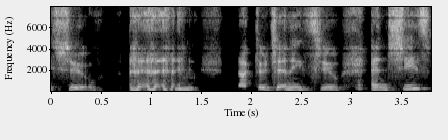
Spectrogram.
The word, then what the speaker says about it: Hsu: I can never say it right. HSU, Jenny Shu.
